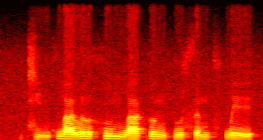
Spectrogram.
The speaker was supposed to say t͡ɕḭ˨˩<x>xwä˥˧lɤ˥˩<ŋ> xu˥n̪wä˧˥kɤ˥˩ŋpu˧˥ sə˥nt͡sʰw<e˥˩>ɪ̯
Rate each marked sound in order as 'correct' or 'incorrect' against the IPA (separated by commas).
incorrect, incorrect, correct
